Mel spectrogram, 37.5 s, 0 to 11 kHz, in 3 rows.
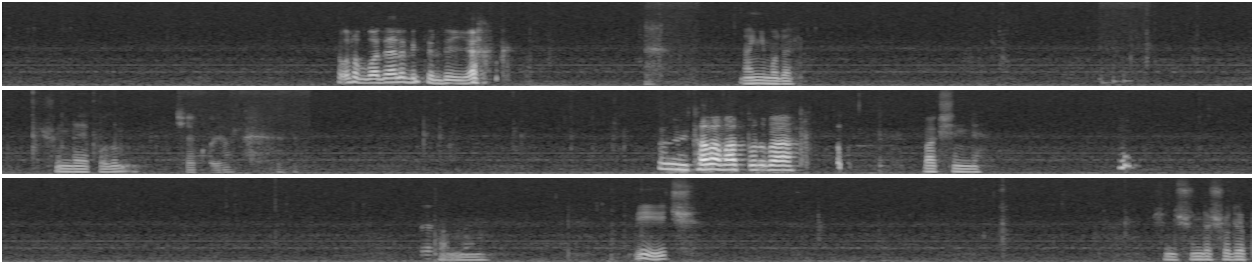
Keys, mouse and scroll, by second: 0.0 Tab, 0.1-1.5 drag, 1.5 s, 2.7 right click, 3.6 right click, 3.8 s, 4.5 Tab, 4.8 a, 5.2 shift+middle click, 5.7 scroll down 2, 6.0 middle click, 6.5 e, 8.4 scroll up 1, 9.1 Tab, 9.4 Tab, 9.8 ctrl+r, 10.9 3, 11.2 alt+z, 11.4 click, 11.8 alt+z, 12.8 alt+z, 13.0 shift+click, 13.4 alt+z, 13.9 alt+e, 16.5 1, 16.7 alt+z, 16.9 click, 17.4 g, 18.1 Tab, 18.3 click, 18.5 alt+z, 18.8-20.0 middle drag, 20.0 alt+h, 20.3-21.6 drag, 21.6 q, 25.4-28.9 drag, 28.9 scroll down 1, 29.6 scroll up 2, 29.8 middle click, 30.8-31.9 drag, 31.9 middle click, 32.9 KP_7, 33.7 shift+middle click, 34.7 shift+a, 35.6-35.9 scroll down 4, 35.9 g, 36.6 scroll up 2, 36.9 s.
